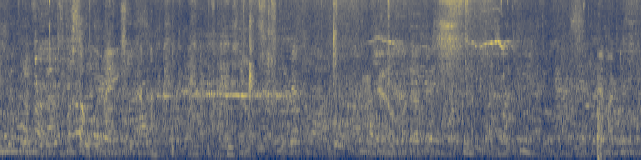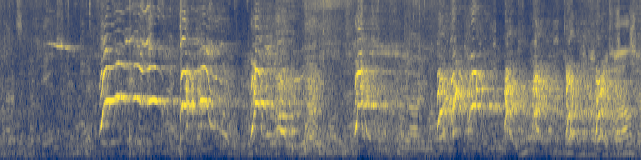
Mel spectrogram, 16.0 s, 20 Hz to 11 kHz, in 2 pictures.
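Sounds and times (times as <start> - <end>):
dog yelping barks: 9.3 - 12.9, 13.5 - 15.8.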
